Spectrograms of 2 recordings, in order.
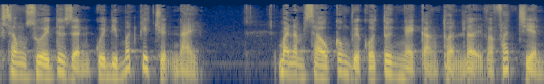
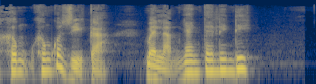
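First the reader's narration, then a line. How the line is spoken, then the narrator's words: Stammering reply. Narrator (Vietnamese): Tôi lắp bắp trả lời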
